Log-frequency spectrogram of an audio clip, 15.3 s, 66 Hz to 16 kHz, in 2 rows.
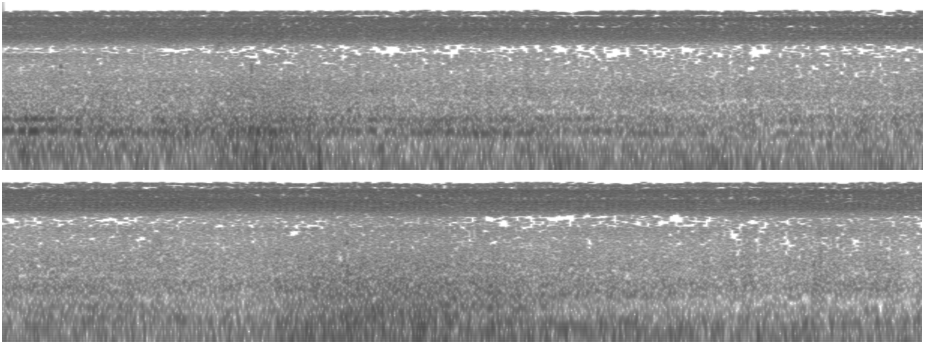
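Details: Cicadas singing in summer at Fukuoka Castle Ruins, Japan, on 16 July 2023: a dense, continuous high-pitched hissing drone with no breaks, over low faint background rumble.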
